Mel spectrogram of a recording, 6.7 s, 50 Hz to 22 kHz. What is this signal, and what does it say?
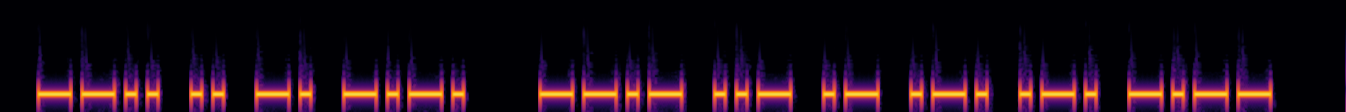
Morse code, heard as a keyed tone, about 22 wpm, 700 Hz. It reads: ZINC QUARRY
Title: Pangram Challenge v2 - 22wpm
